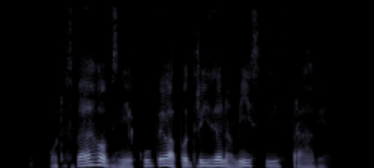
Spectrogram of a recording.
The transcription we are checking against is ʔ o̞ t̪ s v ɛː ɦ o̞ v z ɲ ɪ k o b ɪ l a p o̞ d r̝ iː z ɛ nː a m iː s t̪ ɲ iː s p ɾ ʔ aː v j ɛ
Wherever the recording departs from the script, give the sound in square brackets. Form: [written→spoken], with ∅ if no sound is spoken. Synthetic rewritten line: ʔ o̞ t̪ s v ɛː ɦ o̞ v z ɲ ɪ k [o→u] b ɪ l a p o̞ d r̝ iː z ɛ [nː→n] a m iː s t̪ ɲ iː s p ɾ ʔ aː v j ɛ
